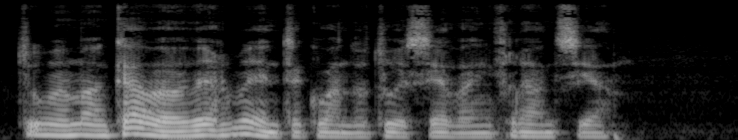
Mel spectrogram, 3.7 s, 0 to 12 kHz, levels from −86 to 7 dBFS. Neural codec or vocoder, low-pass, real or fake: none; 10.8 kHz; real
